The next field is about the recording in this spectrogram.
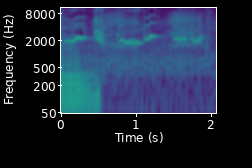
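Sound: loud bird chirping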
